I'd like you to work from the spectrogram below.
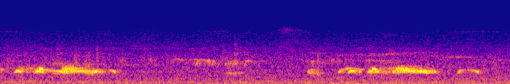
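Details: Spotted dove singing a full calling song in the 'thổ' voice, 'thúc gù' style, meant for training newly caught birds; two faint phrases of mid-pitched coos, each ending in a longer drawn coo, over steady background hiss.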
